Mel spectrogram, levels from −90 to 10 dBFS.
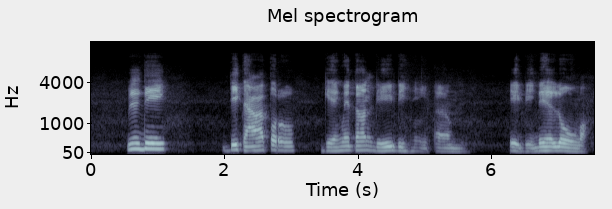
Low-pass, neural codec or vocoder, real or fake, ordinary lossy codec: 10.8 kHz; codec, 24 kHz, 1 kbps, SNAC; fake; none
